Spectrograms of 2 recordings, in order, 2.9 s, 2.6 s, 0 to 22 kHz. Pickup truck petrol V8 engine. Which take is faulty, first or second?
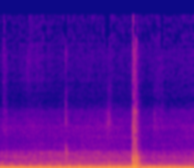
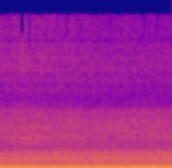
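second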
